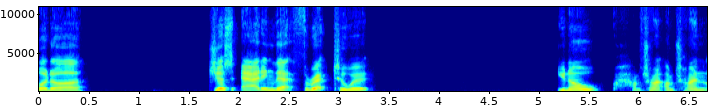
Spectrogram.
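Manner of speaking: stuttering over words. Discussing base stealing in baseball, speaking with a stutter. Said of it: "I'm stuttering is my problem".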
